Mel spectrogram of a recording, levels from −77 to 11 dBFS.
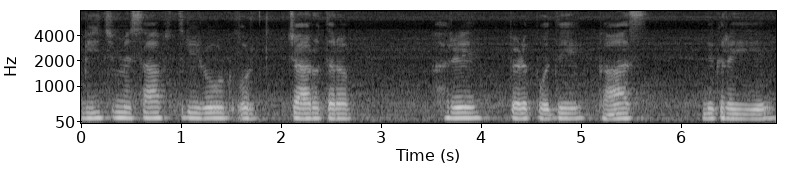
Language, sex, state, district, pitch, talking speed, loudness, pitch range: Hindi, male, Uttarakhand, Tehri Garhwal, 135 Hz, 110 wpm, -15 LUFS, 130-145 Hz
